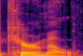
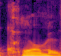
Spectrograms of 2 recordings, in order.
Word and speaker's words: caramel: it to c68 E17 which is a caramel or caramel color if you will depending on how you pronounce that I hear it both ways okay now that we've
